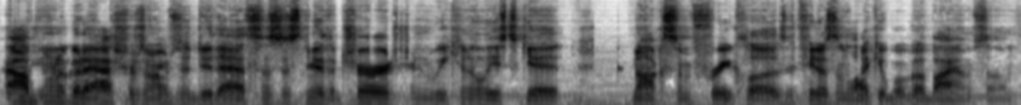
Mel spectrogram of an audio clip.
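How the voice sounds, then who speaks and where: Male tabletop player, crisp and very forward bright voice, casual conversational delivery. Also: mid-range voice, little pitch movement, a little fast, faint music behind, poor audio. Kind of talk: casual in-game discussion.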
